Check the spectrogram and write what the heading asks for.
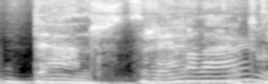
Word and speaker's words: Daan Stremmelaar: Marjan Vink zit aan tafel en Daan, zeg ik het goed? Daan Stremmelaar. – Ja.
